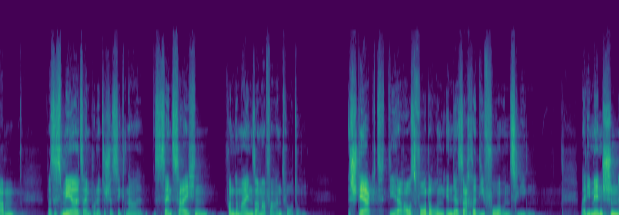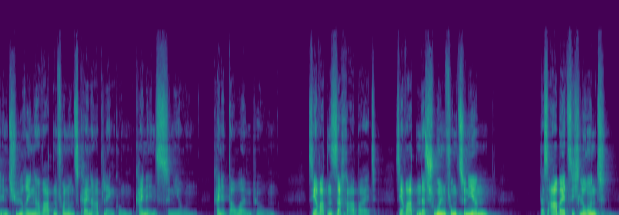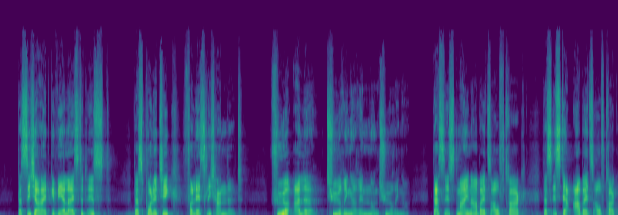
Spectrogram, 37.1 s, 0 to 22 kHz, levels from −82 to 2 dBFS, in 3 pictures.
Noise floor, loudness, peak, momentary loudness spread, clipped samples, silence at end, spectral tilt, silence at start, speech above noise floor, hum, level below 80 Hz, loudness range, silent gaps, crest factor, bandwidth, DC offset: -77 dBFS; -24 LUFS; 0 dBFS; 17 LU; under 0.1%; 0 s; -3.5 dB/octave; 0 s; 52 dB; none; -68 dBFS; 8 LU; none; 26 dB; 19 kHz; under 0.1%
